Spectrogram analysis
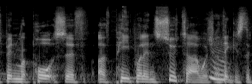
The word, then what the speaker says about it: Ceuta: I know that there's been reports of people in Ceuta, which I think is the correct pronunciation, as I've been told by James here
